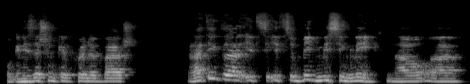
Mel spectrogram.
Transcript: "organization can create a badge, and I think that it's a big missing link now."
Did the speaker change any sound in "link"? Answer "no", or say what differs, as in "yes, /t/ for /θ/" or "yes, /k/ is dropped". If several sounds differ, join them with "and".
no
